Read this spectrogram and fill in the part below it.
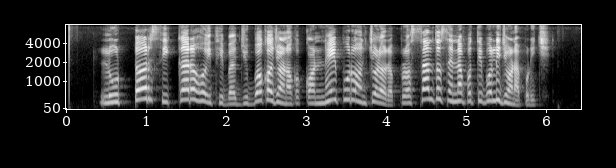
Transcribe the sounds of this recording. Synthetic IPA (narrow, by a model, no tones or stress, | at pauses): luʈɔɾsikaɾɔɦojt̪ʰibad͡ʒubɔkɔd͡ʒɔɽ̃ɔkɔkɔɳ̤ejpuɾɔɔnt͡ʃɔɭɔɾɔpɾɔsant̪ɔsenapɔt̪ibolid͡ʒɔɽ̃apɔɽit͡ʃʰi̥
